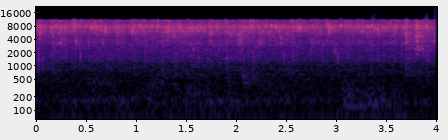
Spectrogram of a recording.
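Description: Long green chillies frying in oil in a wok on a low flame: a steady sizzle with small crackles, and one louder pop near the end.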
